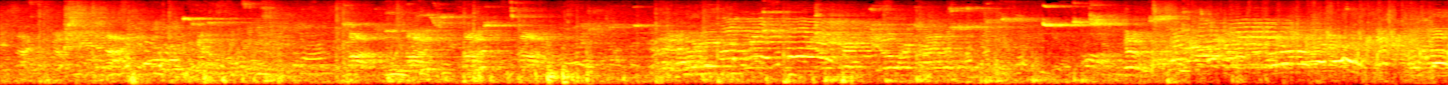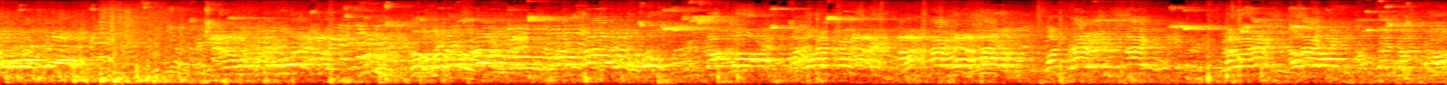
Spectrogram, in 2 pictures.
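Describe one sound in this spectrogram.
Spectators shout and cheer in an echoing gym.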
